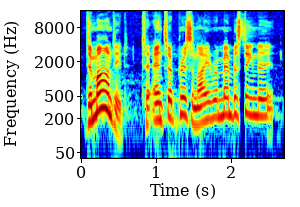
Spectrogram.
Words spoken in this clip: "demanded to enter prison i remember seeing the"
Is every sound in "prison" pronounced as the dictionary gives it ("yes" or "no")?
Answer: yes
